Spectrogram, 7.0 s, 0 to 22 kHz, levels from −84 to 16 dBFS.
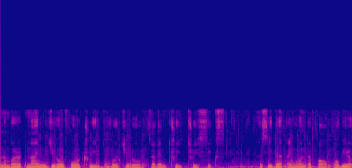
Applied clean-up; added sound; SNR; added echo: neural separator model SepFormer DNS4.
